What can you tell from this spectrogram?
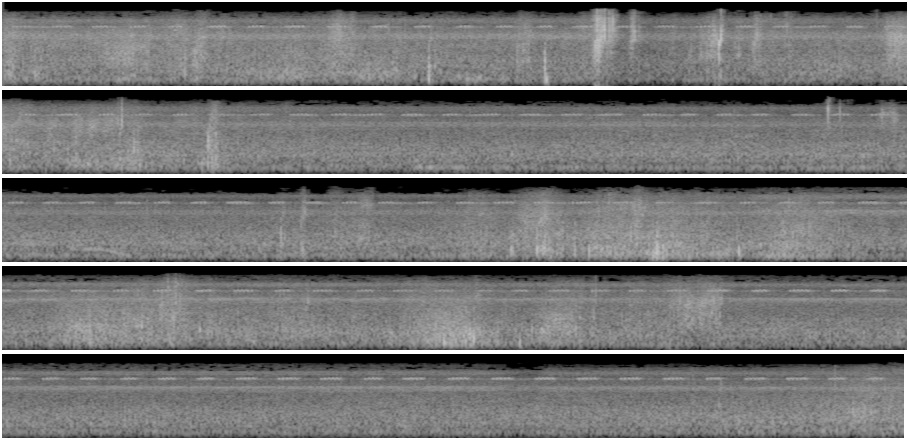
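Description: Insects trilling: a steady, high-pitched trill of rapid even pulses. Scattered short clicks and rustles come over it, the sharpest about three seconds in and a cluster between about twelve and seventeen seconds.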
